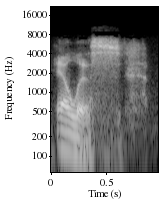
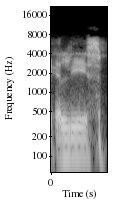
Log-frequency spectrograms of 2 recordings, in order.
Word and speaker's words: Elice: It's Rick Ellis, even though it's spelled E-L-I-C-E. And a lot of people might say Elise, but that is his name.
